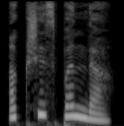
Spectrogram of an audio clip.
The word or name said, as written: ಅಕ್ಷಿಸ್ಪಂದ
